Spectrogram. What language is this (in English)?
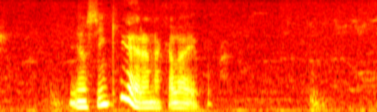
Portuguese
